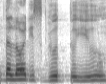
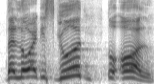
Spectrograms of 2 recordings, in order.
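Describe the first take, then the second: First: Lower, softer aside; telling a seatmate. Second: Raised, emphatic read-aloud for all to join; leading group reading. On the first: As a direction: say it softly as if to one neighbour. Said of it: "Tell to your seatmate". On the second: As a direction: lead the congregation in reading the verse. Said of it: "let us all read, one, two, three, go". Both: Shown as a demonstration.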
